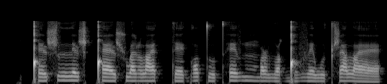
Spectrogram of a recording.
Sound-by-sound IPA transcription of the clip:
ǃɛʂlːɛʂ ǃæʂ waɭlˠætːɛɡɔ t̪ʊt̪ʰɛv mːɔɭðˤʊɡ͡ǃə vɛwʊtʂæ lˠæ

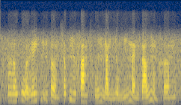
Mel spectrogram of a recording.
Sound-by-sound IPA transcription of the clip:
ɣə˨˦whwṵ˧˨ə̯ɣe˧jɓḭ˧˥n ʔəː˨˩msə˦˥p̚ɲɨ˧fa˧m t̪ʰu˨˦ɲa˨˩jɲə˧˩w ɲi˨˦mɛ˨˩ŋɗa˨˦w ŋə̰˧˨m hə˧m

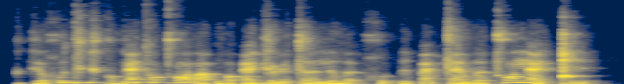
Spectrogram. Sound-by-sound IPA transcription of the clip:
kʲɔ˩˧χʷə˥˧ dɪ˥ɡɪ˧˩ɡɔ˧ɡæ˥˧ dɔ˥kʰɔ˧lˠɜ˩˧ʔwɔ˩˧ʔ æ˧˩ɡʲɔ˧˩ɳə˥ tɜ˩˧ nə˧˩wɜ˩˧ʔ χʷe˩˧pɪ˥˧ pæ˥˧ptæ˧wɜ˧ kʰɔ˥næ˩˧lʲǃe˩˧

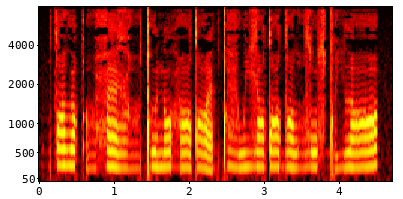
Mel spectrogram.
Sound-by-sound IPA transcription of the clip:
tˤʊðuqʼɑ̤ ħæ ɣɑ̤ ǃʊnɔhɑtˤæ | ǃæ̤wiɣɛtˤɪu̯ dˤʌðˤi̤zˤusˤ ɡ͡ǃi̤ lɑ

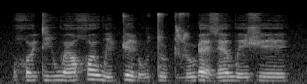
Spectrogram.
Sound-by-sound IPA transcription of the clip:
χʉ˧˥ti˧˥wœ˧˥ χɵ˥wi˩˥ʈi˦˨ ɽu˩˥tu˦˨ʈ zu˧˥ɽɛ˦˨zɛ˥we˧˥ ʃe˥

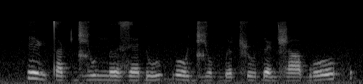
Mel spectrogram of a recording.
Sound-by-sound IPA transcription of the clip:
eɳ t̪ɑʈd͡ʑun̪ə zɛɗu bo d͡ʑoɡ͡bəʈ͡ʂuɗəɳ ʐɑbof

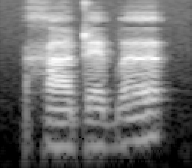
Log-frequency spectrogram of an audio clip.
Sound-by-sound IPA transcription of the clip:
xaʈɛbɜ

